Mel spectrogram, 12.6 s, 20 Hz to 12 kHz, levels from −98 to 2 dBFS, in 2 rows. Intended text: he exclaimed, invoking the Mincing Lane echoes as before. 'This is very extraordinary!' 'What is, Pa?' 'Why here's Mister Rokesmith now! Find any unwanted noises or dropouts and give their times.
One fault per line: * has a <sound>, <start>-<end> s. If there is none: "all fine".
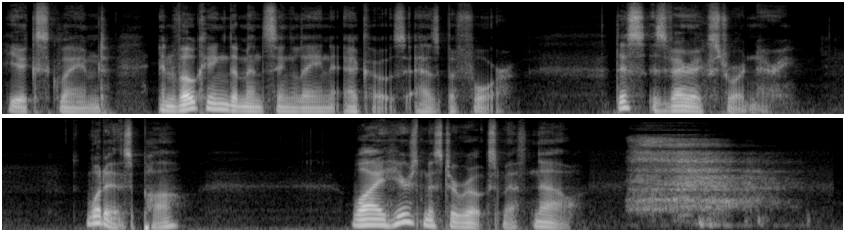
* has a sigh, 11.0-12.4 s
